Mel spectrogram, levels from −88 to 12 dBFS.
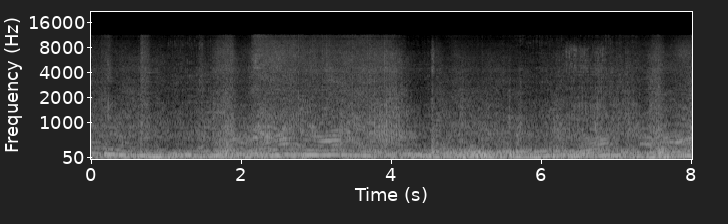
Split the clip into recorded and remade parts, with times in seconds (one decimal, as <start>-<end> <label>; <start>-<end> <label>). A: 0.0-0.9 remade; 0.9-1.6 recorded; 1.6-4.1 remade; 4.1-4.6 recorded; 4.6-5.7 remade; 5.7-7.3 recorded; 7.3-8.0 remade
